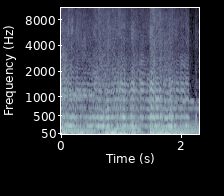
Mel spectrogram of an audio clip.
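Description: An insect sound effect of continuous, droning buzz with wavering pitch like a fly or bee, loud and close, filling the whole stretch alone without talking.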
